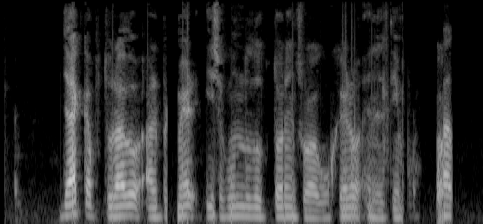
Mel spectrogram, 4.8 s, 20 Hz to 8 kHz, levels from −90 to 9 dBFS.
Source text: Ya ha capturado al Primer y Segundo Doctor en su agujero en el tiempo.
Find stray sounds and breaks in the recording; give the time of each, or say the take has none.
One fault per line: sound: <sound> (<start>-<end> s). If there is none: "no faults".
sound: dropout (1.7-1.8 s)
sound: laugh (4.4-4.5 s)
